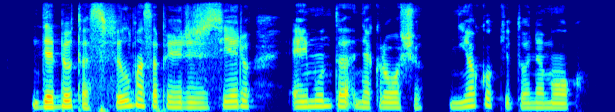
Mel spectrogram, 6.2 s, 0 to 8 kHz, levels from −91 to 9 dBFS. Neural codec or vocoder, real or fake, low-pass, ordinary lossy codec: none; real; 7.2 kHz; Opus, 64 kbps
